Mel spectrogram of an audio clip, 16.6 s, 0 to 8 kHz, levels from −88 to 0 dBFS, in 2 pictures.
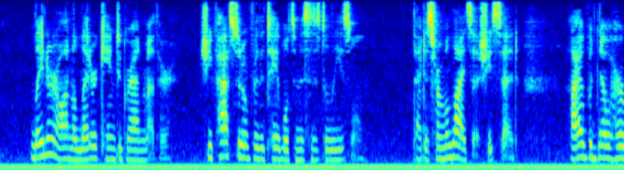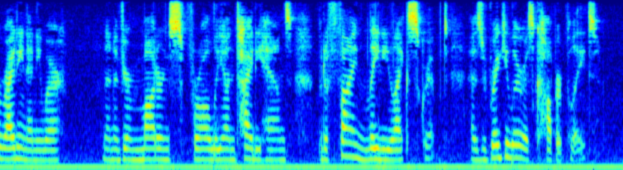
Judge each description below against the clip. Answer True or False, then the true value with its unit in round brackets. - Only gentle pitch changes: True (2.2 semitones)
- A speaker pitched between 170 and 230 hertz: True (190 Hz)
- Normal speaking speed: True (160 wpm)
